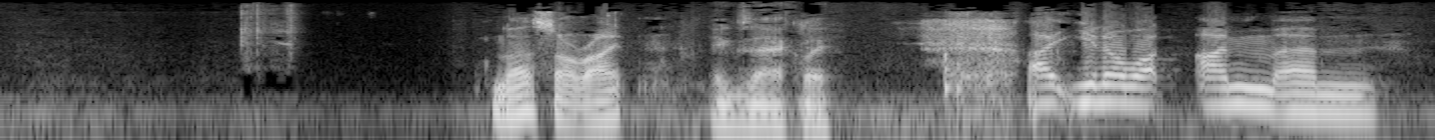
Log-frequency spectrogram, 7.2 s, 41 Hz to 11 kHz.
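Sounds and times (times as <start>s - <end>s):
faint low hum: 0.0s - 7.1s
iPhone camera shutter double click: 1.2s - 1.6s
speech: 2.4s - 7.0s.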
